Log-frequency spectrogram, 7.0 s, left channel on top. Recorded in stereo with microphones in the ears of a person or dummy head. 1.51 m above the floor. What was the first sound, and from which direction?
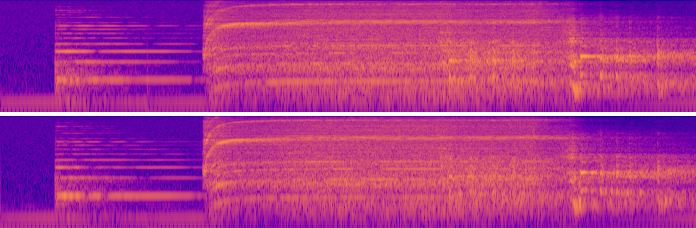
A piano, 5° left (ahead or behind).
